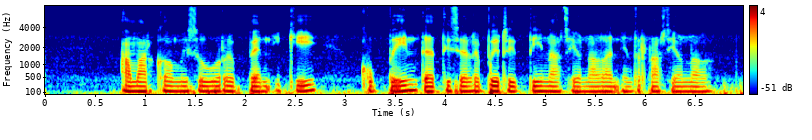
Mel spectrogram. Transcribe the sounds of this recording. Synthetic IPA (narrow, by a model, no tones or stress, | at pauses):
ʔamarɡ̥ɔmisuwuɾeb̥ɛ̤nikikubend̪̥ä̤d̪̥i̤seleb̥iɾit̪inasionalːanint̪ərnasional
